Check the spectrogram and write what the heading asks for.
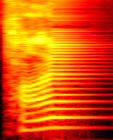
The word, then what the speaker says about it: Pyne: friday again many thanks to our presenter steve pine you can learn more about his books on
